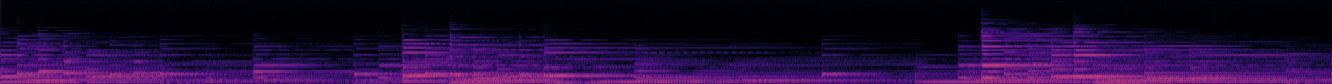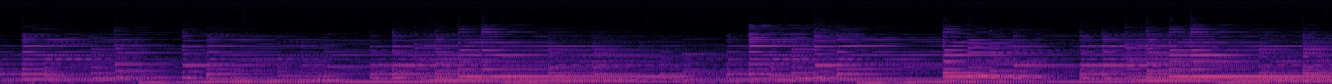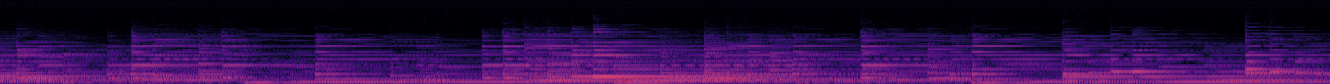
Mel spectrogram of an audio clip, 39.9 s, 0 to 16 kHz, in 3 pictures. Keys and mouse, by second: 0.4 right click, 3.3 click, 9.3 click, 16.5-24.5 drag, 24.5 click, 28.6 click.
